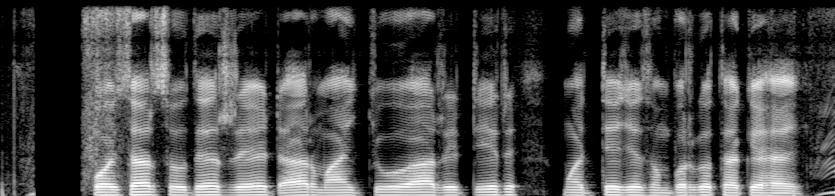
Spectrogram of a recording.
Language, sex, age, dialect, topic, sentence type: Bengali, male, 18-24, Jharkhandi, banking, statement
